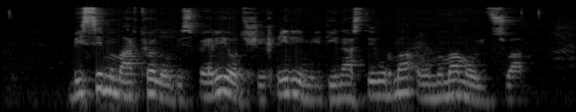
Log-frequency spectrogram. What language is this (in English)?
Georgian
